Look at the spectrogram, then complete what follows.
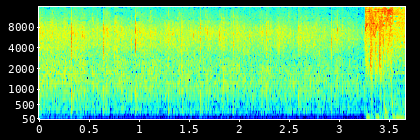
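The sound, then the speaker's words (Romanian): An audience applauds the team of a DGFM radio morning show in a dense, steady wash of many hands clapping for about three seconds, with no voices. A sudden, louder burst of music then cuts in. “v-aș ruga să aplaudăm echipa.”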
